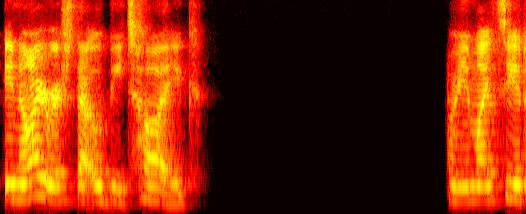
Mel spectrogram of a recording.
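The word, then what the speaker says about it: Tadhg: um so yeah and you might not have realized that when you saw this word written down that it would pronounced Ty it's a bit of strange one and you do sometimes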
